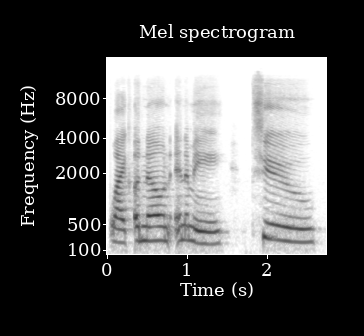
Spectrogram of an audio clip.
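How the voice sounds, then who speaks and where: A woman in her thirties, a podcast guest, talking in an animated, emphatic casual way with lots of "like". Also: a little high, slow. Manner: animated, emphatic, frequent "like" fillers. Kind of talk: casual chat.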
